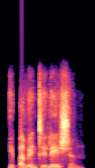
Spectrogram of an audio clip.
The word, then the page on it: hypoventilation: Indian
